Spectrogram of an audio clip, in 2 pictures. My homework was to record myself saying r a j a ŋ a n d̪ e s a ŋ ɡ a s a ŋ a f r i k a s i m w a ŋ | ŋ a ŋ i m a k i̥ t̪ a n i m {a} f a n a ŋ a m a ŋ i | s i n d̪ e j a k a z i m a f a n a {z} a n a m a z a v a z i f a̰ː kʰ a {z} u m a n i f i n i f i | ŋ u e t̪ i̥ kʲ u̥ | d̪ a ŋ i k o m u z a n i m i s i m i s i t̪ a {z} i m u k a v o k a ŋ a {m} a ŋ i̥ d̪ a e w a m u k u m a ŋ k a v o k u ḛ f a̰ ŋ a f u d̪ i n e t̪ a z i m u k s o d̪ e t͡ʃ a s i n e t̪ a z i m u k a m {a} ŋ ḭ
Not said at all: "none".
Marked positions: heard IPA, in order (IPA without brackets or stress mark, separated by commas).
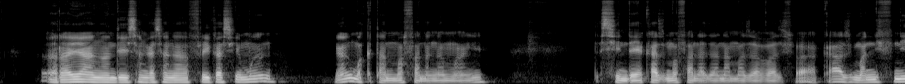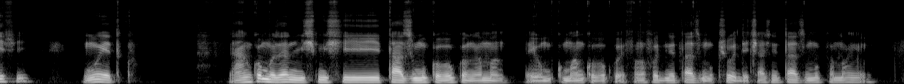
a, z, z, z, m, a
